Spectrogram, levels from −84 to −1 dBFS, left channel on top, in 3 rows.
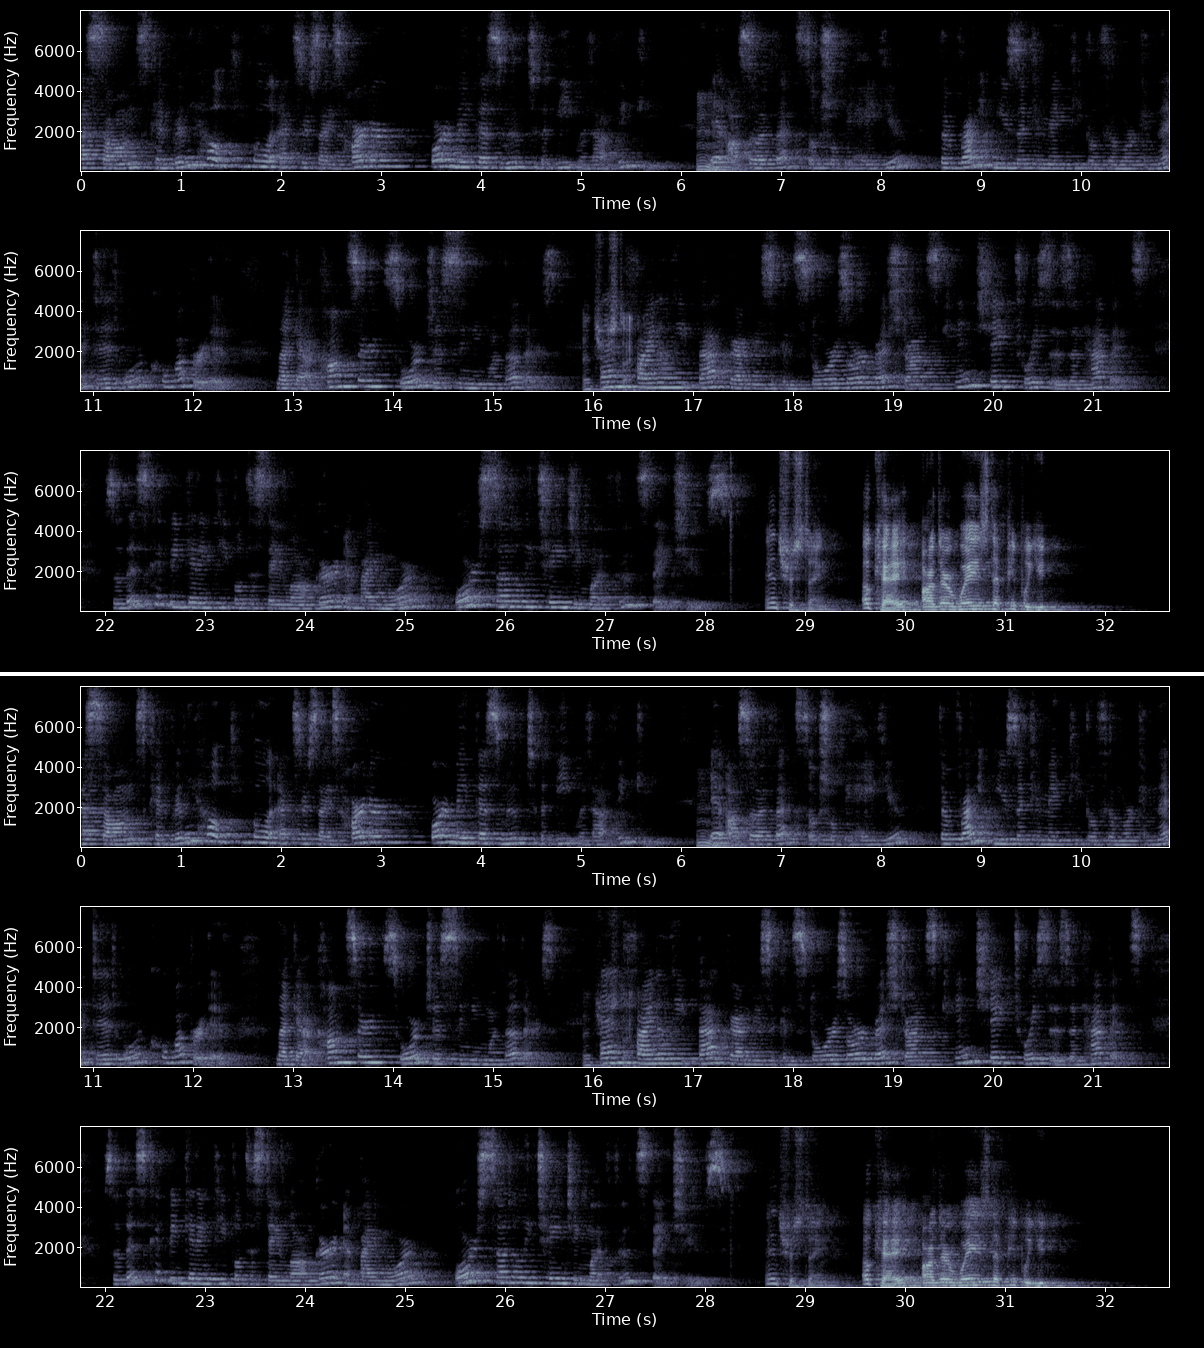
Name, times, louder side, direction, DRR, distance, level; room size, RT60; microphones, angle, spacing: voice 1, 0.0-3.2 3.5-5.7 6.3-8.2 8.6-15.6 16.1-25.1 25.5-28.3, right 1 dB, 75° right, 1 dB, 7.8 m, -41 dB
voice 2, 15.9-16.2 28.6-29.2 29.6-31.4, left 2 dB, 90° left, 4 dB, 2.5 m, -32 dB
23.5 x 15.5 x 8.2 m, 1.1 s
head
